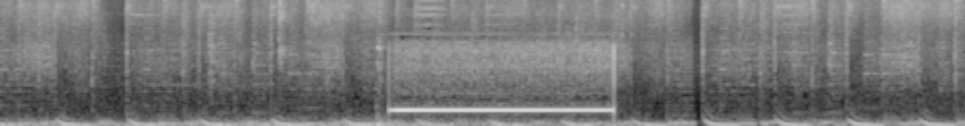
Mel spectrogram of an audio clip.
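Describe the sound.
A telephone ringing tone plays as one steady, mid-pitched beep lasting about a second and a half, over loud, beat-driven music.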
